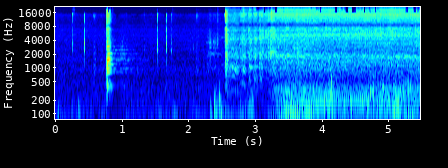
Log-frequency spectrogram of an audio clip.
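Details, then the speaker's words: Ford F-150 Raptor 3.5L EcoBoost V6 cold morning remote start after dealer recall replacement of the cam phasers: horn chirp and clicks, then the engine fires and settles into a steady, even cold idle. "we can do another startup to see if it still rattles when it's cold out but i'm i'm sure everything will be good all right we're walking out the next morning it's kind of cold out i want to go ahead and remote start the truck"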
